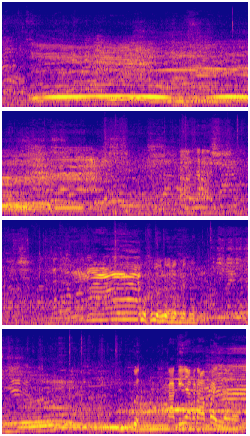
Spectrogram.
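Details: Several fierce cows bellowing in turn, long rising-and-falling moos overlapping one another, some loud and drawn out, with scattered clatter and faint voices in the background.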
